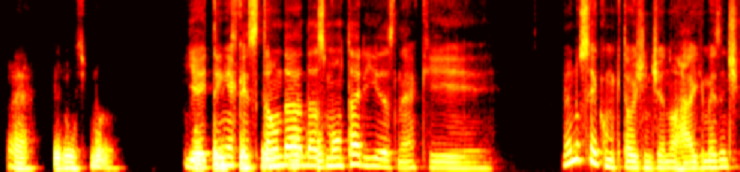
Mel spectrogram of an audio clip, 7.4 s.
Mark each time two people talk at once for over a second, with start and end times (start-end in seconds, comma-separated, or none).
1.9-3.3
